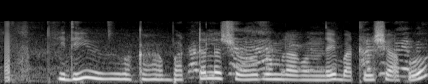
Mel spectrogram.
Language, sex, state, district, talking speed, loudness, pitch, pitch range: Telugu, female, Andhra Pradesh, Manyam, 110 wpm, -13 LUFS, 230 Hz, 220-250 Hz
